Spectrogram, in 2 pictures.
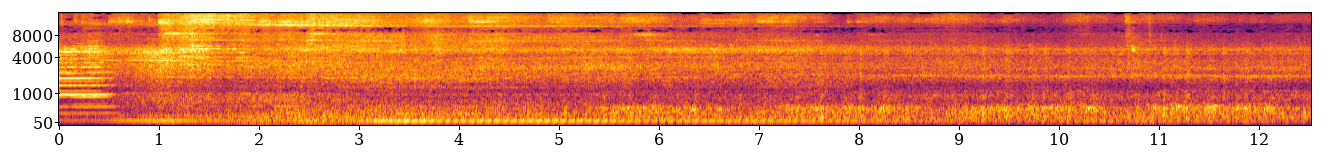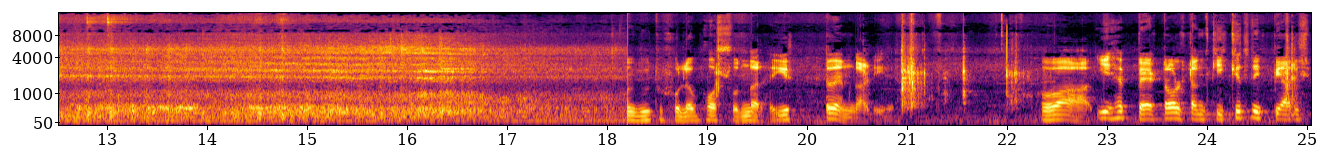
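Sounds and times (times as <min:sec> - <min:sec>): train wheels rumbling on rails: 0:00.0 - 0:19.6
low hum: 0:00.6 - 0:13.8.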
